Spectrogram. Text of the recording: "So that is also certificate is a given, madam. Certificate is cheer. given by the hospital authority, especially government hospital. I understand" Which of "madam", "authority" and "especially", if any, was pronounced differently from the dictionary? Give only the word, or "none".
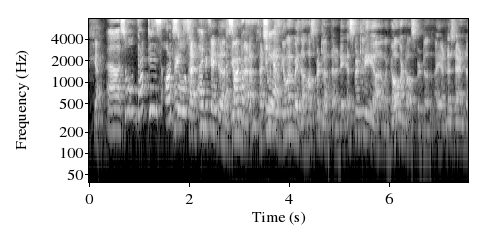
authority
